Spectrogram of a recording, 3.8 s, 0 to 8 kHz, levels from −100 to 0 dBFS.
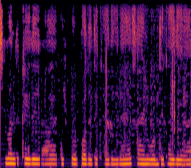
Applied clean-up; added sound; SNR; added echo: classical method spectral subtraction.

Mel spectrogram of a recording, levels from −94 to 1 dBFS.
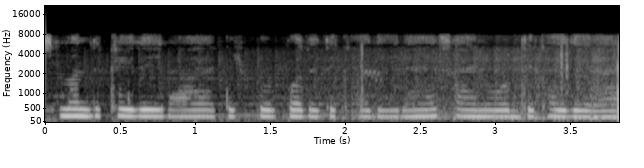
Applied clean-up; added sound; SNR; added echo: none; Snare drum; 16 dB; none.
